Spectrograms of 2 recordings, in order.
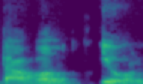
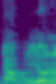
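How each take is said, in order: First: It is said as two full parts, double you. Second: It is said as one clipped word, dublyu. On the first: The speaker calls it right. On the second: The speaker calls it wrong. "ডাব্লিউ না বলেন"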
